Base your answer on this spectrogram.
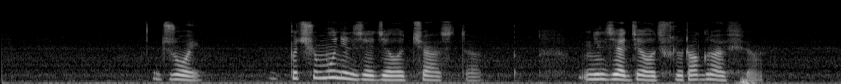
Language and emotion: Russian, sad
